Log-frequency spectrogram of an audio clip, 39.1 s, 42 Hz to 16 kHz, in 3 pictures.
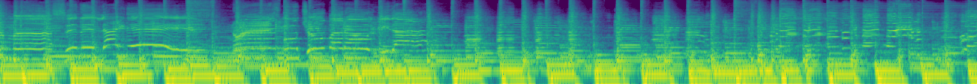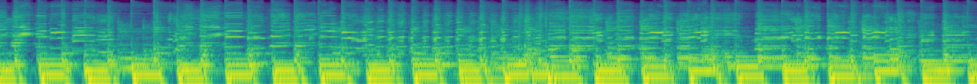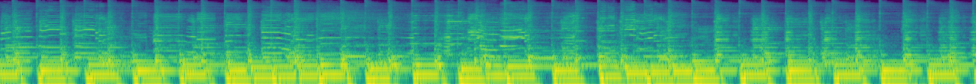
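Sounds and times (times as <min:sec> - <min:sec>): blues band playing: 0:00.0 - 0:39.0
harmonica melody: 0:00.0 - 0:39.0.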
